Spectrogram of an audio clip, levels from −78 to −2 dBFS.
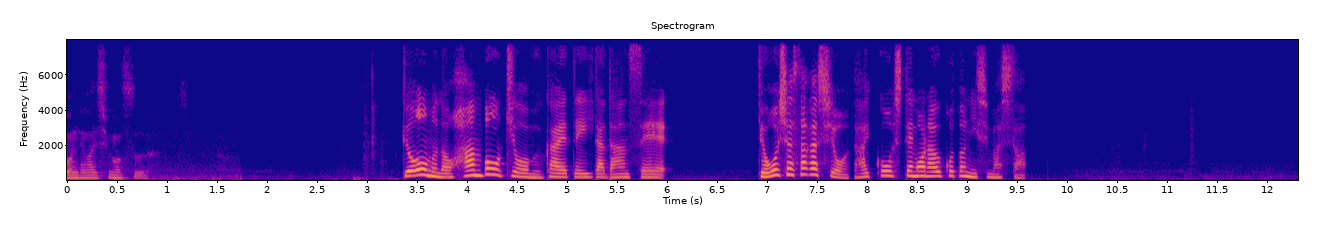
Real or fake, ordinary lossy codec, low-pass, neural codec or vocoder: fake; none; none; codec, 16 kHz, 0.8 kbps, ZipCodec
